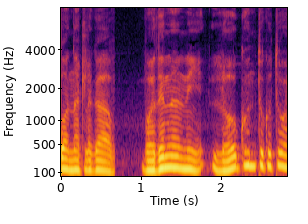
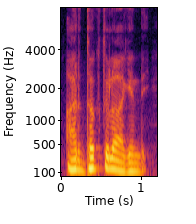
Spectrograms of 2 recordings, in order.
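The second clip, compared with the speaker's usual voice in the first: plain reading voice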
